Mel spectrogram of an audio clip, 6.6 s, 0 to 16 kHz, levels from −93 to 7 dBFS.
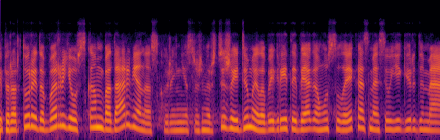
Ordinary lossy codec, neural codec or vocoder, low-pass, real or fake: Opus, 24 kbps; codec, 16 kHz, 4 kbps, X-Codec, WavLM features, trained on Multilingual LibriSpeech; 7.2 kHz; fake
